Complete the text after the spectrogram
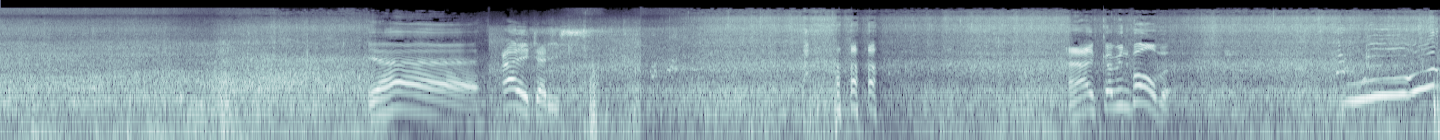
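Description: Water rushes down a slide under a rider.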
